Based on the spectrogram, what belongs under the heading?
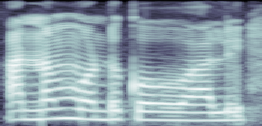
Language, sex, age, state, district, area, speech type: Telugu, female, 18-30, Telangana, Vikarabad, urban, spontaneous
